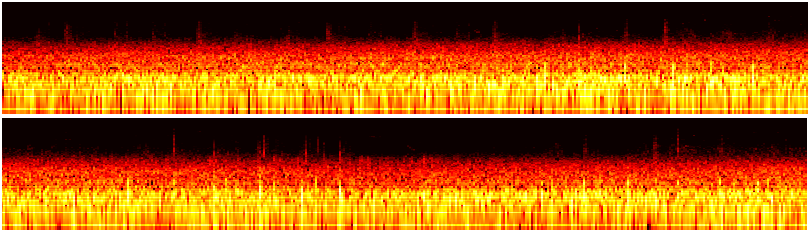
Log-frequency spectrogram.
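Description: Footsteps run quickly over gravel and stone.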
